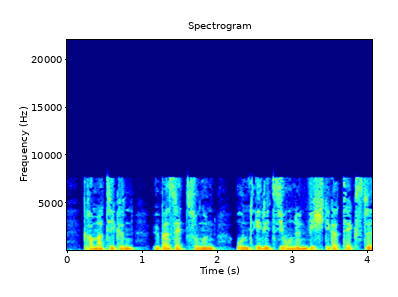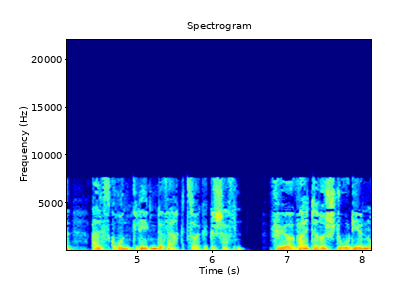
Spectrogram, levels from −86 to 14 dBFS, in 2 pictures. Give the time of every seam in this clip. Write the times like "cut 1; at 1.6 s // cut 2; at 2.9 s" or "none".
cut 1; at 1.0 s // cut 2; at 6.7 s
